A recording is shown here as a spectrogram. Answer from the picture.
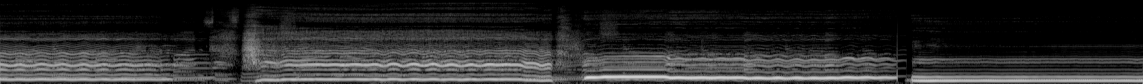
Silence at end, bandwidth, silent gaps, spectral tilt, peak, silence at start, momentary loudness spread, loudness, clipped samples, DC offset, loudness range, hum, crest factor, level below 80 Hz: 0 s; 18 kHz; none; -7.5 dB/octave; -8 dBFS; 0 s; 11 LU; -19 LUFS; under 0.1%; under 0.1%; 7 LU; none; 12 dB; -66 dBFS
